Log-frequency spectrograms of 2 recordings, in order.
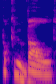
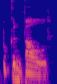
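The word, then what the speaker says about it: Buchenwald: the lost airmen of buck and bold yes i think that's how you pronounce it book and bold b-u-c-h-g-n-w-a-l-d book and bold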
